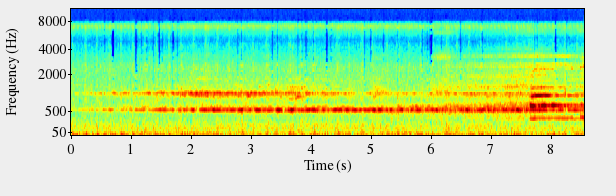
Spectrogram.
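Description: A film trailer's soundtrack played through a TV speaker: one long held tone over a low rumble, joined near the end by several more notes and a louder swell.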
